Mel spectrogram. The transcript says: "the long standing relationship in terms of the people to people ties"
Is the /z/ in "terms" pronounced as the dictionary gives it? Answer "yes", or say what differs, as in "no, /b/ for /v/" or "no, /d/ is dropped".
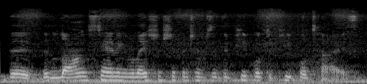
yes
